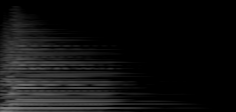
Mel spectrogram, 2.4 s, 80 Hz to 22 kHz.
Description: Bb 7th Suspended 2nd Sharp 5th Bb, Guitar Drop D; 8,11,8,11,11,8

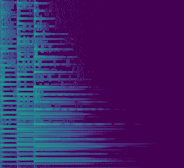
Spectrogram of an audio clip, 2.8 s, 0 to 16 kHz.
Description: Bb 5th A; Bb5/A arpeggiated

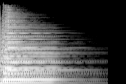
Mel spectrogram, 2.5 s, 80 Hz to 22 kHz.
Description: D Major Sharp 11th D Guitar Drop D

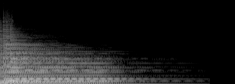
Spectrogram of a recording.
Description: Gsharp Augmented Gsharp Bass Standard; G#+ strummed; 4,7,2,5; JGuitar

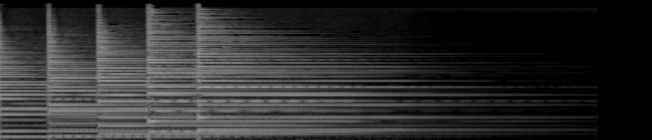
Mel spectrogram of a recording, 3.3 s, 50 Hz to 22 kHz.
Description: Eb Major 7th Suspended 2nd, Guitar DADGAD; down

